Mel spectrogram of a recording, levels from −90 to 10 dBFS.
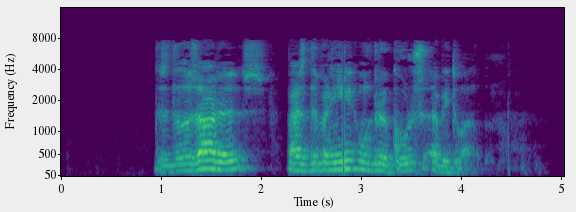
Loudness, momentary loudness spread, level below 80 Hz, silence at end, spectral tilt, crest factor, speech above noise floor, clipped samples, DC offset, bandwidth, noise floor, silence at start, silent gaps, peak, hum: -21 LUFS; 17 LU; -62 dBFS; 0.9 s; -5.5 dB/octave; 22 dB; 61 dB; under 0.1%; under 0.1%; 8 kHz; -82 dBFS; 0.95 s; none; -2 dBFS; none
